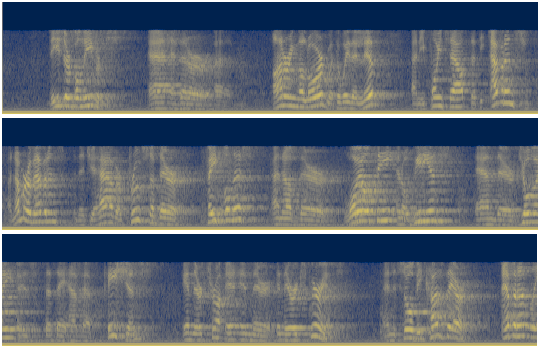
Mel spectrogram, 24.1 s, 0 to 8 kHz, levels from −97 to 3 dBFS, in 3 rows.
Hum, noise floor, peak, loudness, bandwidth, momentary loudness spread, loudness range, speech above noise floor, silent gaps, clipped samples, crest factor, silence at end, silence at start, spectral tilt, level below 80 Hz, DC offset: none; -53 dBFS; -4 dBFS; -25 LUFS; 3.8 kHz; 16 LU; 4 LU; 28 dB; none; under 0.1%; 22 dB; 0 s; 0.7 s; -9.5 dB/octave; -60 dBFS; 20%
